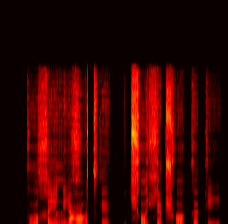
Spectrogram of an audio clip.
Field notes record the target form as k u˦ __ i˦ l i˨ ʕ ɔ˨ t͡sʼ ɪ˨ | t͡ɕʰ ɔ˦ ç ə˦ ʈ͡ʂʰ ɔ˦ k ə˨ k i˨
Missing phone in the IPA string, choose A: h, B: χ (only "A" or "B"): B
